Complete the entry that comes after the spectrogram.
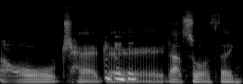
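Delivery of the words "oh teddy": comic exclamation, pitch swinging widely, voice creaky. Quoting lines from episodes of the show: Mr. Bean voice. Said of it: "there have been episodes where he goes like".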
